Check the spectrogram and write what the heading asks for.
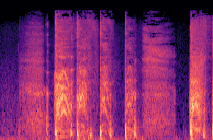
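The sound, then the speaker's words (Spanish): A person with a lingering cough, after a week of heavy smoking, coughs in a harsh fit: four raspy coughs in quick succession, then a wheezy breath and one final loud cough. There's no talking. “Ay, aparte me caga porque tengo esta tos que no se me quita.”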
